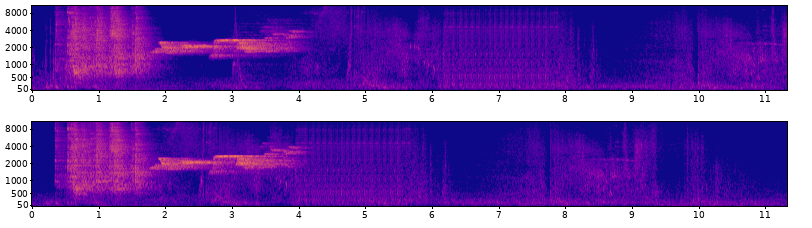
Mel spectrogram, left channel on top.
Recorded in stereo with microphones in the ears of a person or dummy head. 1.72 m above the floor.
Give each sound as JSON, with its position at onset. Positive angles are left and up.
{"t": 0.3, "sound": "crushing", "side_deg": 0, "distance_m": 2.0}
{"t": 1.8, "sound": "a bird", "side_deg": -30, "distance_m": 0.8}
